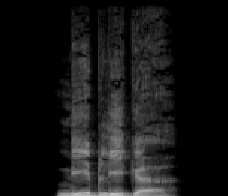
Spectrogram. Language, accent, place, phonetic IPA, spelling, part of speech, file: German, Germany, Berlin, [ˈneːblɪɡɐ], nebliger, adjective, De-nebliger.ogg
- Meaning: inflection of neblig: 1. strong/mixed nominative masculine singular 2. strong genitive/dative feminine singular 3. strong genitive plural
